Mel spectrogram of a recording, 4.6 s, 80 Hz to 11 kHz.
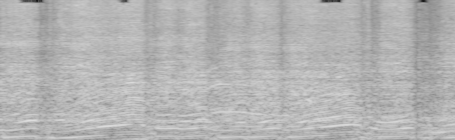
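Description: The supercharged V8 of a Holden Commodore ute drift car at high revs, its engine note rising and falling over and over as the rear tyres spin, heard from inside the cabin.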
